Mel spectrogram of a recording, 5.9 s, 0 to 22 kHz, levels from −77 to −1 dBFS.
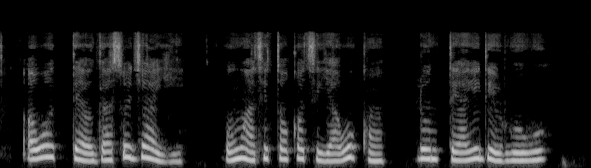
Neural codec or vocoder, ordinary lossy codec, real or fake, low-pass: vocoder, 22.05 kHz, 80 mel bands, WaveNeXt; AAC, 48 kbps; fake; 9.9 kHz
